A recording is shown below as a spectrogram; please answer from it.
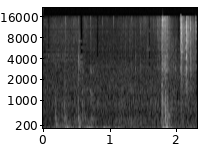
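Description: Hands working the stem and core out of a red bell pepper: soft dull bumps of the pepper being gripped and twisted, then a sharp crack near the end as the stem and core tear free.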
